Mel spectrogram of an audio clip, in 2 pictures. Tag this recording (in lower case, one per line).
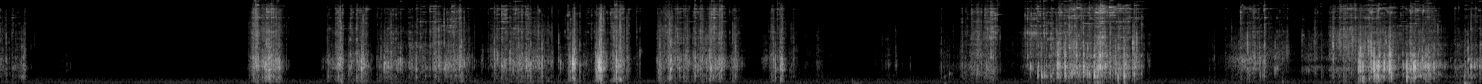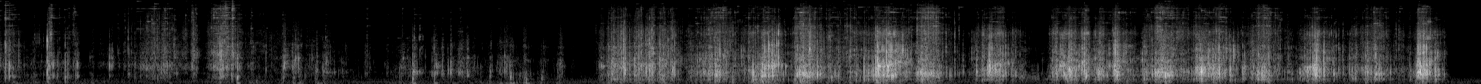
tools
